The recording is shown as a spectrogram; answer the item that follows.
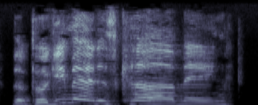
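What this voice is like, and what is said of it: Imitates a movie character's voice. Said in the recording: “That was a good accent. You have a good Lonnie accent.”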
